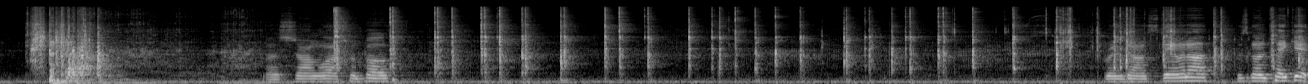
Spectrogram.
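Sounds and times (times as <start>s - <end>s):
spinning tops clacking together: 0.3s - 13.0s.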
